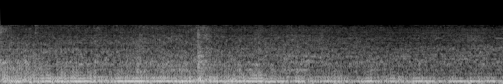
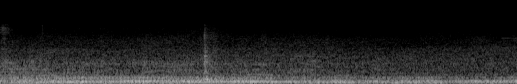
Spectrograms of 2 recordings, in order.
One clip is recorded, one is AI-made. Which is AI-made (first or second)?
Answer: first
